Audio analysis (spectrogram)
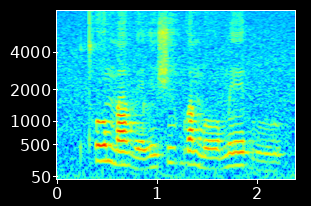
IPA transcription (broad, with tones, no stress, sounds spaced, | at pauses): tʰ o˦ m a˦ v e˨ l i˨ ʃ i˦ ɡʷ a˦ m oː˨ m eː˦ ɓ uː˨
